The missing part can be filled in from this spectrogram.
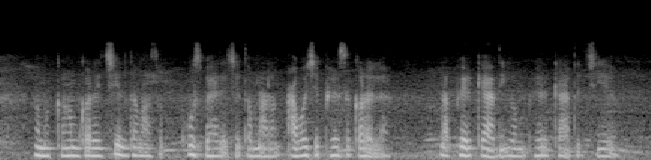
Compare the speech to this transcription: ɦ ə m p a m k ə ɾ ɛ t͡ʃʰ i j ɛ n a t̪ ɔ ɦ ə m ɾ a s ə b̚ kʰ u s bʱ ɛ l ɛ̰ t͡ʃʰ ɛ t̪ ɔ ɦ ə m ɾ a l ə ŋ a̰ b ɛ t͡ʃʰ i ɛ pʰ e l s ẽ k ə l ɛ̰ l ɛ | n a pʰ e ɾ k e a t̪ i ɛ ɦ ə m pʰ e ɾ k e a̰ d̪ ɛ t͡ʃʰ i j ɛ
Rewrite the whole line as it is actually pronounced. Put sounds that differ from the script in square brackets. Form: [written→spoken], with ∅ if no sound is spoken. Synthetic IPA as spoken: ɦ ə m [p→k] a m k ə ɾ ɛ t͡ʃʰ i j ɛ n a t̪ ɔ ɦ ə m ɾ a s ə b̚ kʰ u s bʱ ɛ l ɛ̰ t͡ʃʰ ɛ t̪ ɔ ɦ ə m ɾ a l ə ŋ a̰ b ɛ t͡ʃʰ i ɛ pʰ e [l→ɾ] s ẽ k ə [l→ɾ] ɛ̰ l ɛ | n a pʰ e ɾ k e a [t̪→d̪] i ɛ ɦ ə m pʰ e ɾ k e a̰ d̪ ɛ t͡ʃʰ i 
